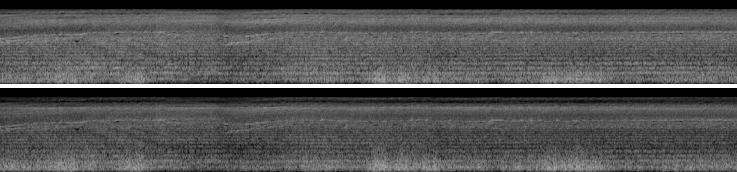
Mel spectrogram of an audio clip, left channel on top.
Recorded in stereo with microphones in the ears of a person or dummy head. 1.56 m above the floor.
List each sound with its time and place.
0.0 s a drone: 35° left (ahead or behind)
